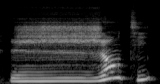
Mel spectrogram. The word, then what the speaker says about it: gentil: Well, we pronounce it like J, like treasure, J, treasure, gentil, givre, and mange.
